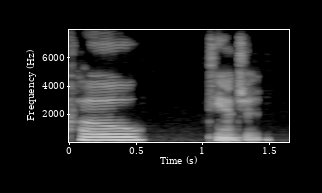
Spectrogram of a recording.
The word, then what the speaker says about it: cotangent: And cotangent is represented as COT. This is pronounced cotangent.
